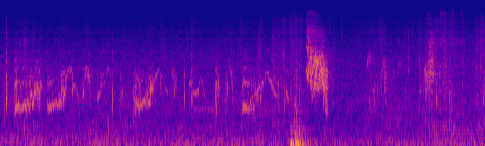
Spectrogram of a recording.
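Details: Budgies singing and playing in their aviary, giving a run of rapid, wavering warbled notes, then a loud thump followed by a harsh, bright squawk and scattered softer chatter.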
